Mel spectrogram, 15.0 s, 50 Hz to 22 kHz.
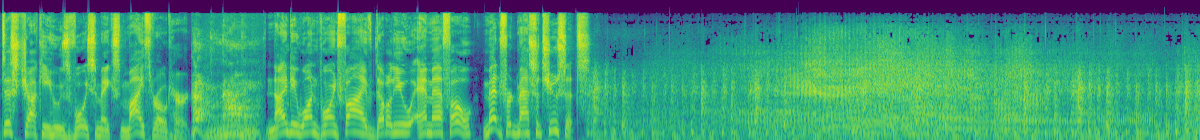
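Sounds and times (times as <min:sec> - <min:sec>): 
speech: 0:00.0 - 0:07.8
motorcycle engine revving: 0:07.4 - 0:14.9.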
